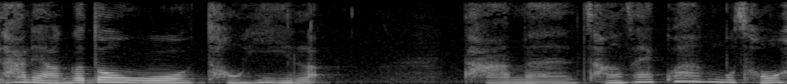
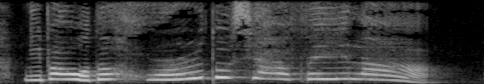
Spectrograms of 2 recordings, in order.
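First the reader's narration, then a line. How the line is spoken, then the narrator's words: Old woman shouting. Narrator (Chinese): 瘦小的老妇人喊起来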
